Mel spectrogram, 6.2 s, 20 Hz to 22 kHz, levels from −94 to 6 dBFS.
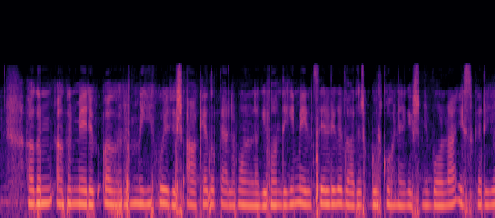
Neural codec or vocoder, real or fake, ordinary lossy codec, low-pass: codec, 44.1 kHz, 7.8 kbps, Pupu-Codec; fake; none; 7.2 kHz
